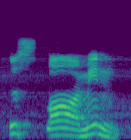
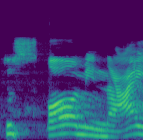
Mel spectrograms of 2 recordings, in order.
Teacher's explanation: নুন সাকিনের বামে আইন আসছে আইন ইজহারের হরফ অতএব এখানে গুন্না ছাড়া স্পষ্ট করে পড়তে হবে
